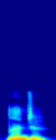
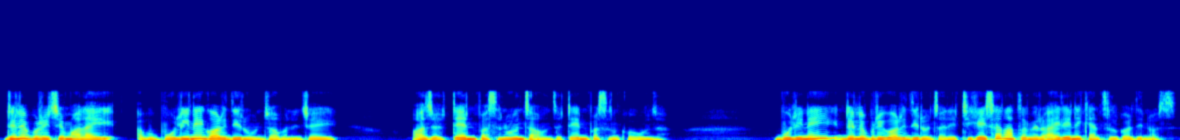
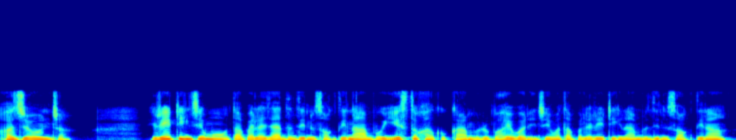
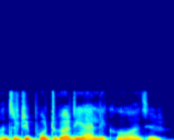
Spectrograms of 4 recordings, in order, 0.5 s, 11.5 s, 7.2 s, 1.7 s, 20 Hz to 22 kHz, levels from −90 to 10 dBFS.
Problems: background sounds at intervals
